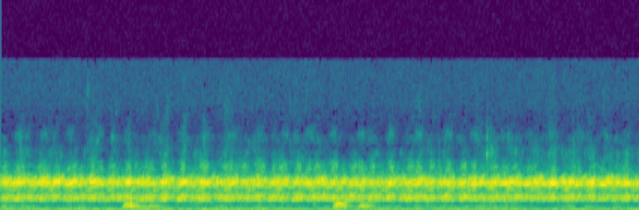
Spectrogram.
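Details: Night-time frog chorus as the moon rises, a constant high-pitched trilling mass with only a few brief, low croaks breaking through near the middle.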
